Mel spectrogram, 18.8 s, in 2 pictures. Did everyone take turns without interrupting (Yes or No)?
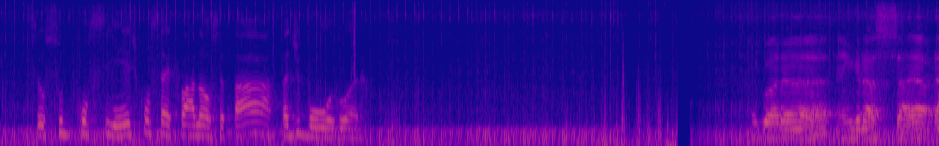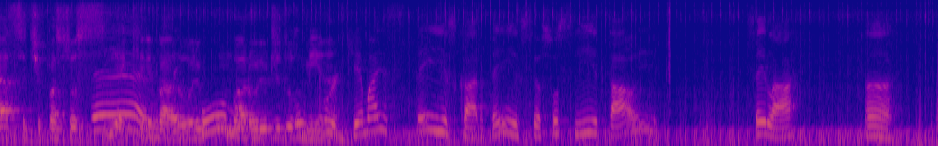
No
